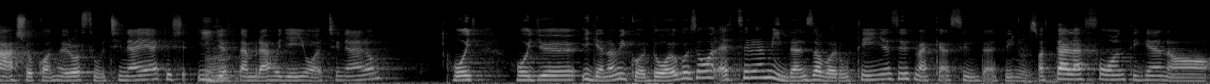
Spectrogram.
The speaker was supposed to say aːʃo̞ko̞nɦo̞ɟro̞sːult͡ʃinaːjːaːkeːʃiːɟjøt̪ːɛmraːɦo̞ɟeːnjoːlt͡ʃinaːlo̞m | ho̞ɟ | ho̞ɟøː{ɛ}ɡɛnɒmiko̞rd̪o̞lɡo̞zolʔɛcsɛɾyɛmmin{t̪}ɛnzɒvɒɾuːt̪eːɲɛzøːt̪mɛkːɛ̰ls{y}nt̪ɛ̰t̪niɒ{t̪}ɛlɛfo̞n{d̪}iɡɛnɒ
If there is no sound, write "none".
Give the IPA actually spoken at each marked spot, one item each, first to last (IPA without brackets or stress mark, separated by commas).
i, d̪, y, t̪, t̪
